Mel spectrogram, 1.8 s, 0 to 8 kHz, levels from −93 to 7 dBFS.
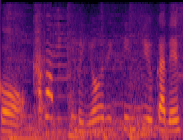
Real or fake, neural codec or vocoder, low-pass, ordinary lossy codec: fake; codec, 16 kHz, 0.9 kbps, LongCat-Audio-Codec; 7.2 kHz; none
